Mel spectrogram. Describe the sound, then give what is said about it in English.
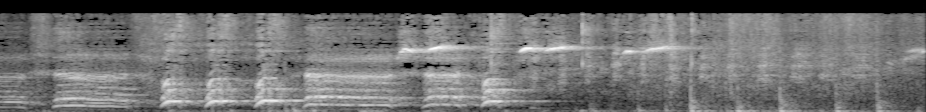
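In a stage play, men's voices imitate dogs, letting out a rapid run of loud barks and yelps, then rising whiny howls, before trailing off into scattered clicks and thumps. “One of the most powerful parts of the play was when the men barked like dogs.”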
